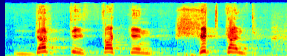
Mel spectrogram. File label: swear sample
